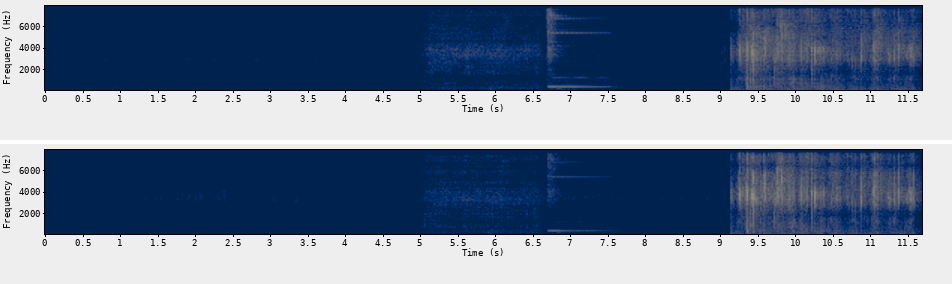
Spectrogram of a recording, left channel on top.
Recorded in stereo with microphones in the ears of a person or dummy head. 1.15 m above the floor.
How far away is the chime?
About 0.5 m.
